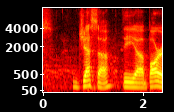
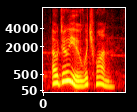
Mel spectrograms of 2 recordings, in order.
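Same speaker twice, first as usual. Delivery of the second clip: higher-pitched female character voice; 7 semitones higher, 3 dB louder than usual. As a woman tuning her instrument, answering a stranger, in a woman's voice. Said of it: "why do you have such a good woman's voice".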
